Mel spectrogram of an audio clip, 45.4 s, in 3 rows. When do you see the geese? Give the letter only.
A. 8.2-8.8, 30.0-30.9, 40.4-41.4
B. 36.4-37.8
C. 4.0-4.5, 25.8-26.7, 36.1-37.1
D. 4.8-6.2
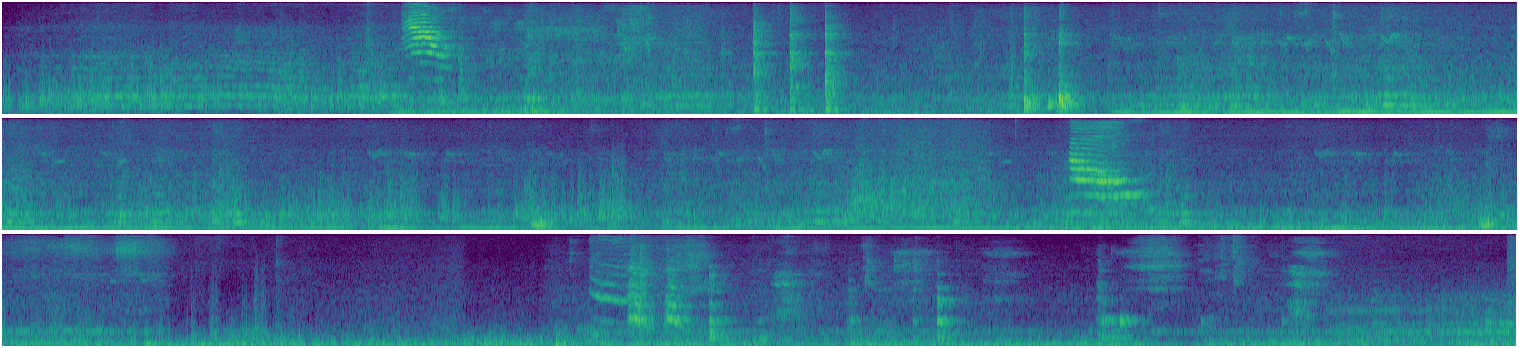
D.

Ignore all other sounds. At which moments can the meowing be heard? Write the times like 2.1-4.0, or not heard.
4.0-4.5, 25.8-26.7, 36.1-37.1.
